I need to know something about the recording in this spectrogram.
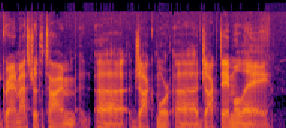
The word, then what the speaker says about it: Jacques de Molay: But what's, and including the burning at the stake, was the Grand Master at the time, Jacques de Molay, which is, I think, how you say it.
